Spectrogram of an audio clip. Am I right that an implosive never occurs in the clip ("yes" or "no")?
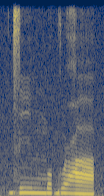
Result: yes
